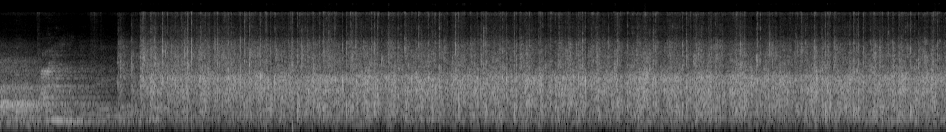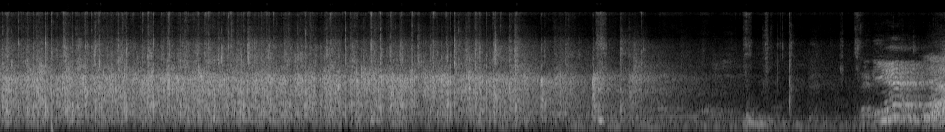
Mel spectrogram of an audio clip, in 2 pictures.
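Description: Sustained loud audience applause in a coaching class, a dense continuous wall of clapping lasting many seconds before trailing off near the end, with voices briefly audible at the edges.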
